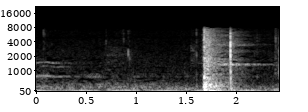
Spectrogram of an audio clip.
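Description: Handling noise: a brief knock and rustle as something is moved about close to the phone, with a sharp click just after, near the end, over quiet room noise.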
